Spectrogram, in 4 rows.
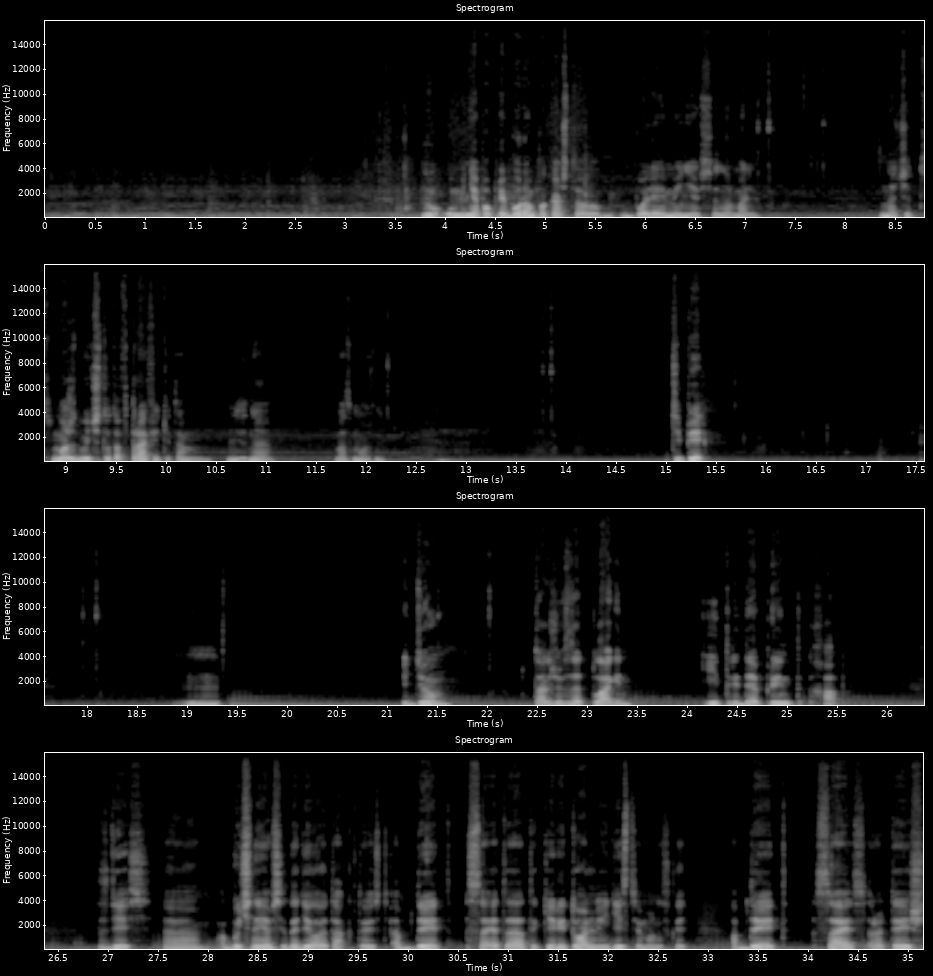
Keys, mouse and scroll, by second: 7.1 click, 7.8-13.8 right drag, 13.8 click, 17.9 click, 21.5-24.4 drag, 24.6 click, 29.4-32.7 drag.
